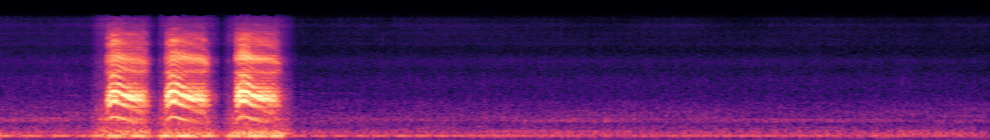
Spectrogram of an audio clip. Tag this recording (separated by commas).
Crow, Animal, Caw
